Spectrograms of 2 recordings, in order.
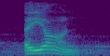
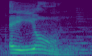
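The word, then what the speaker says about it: aion: You see, aeon, this age.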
